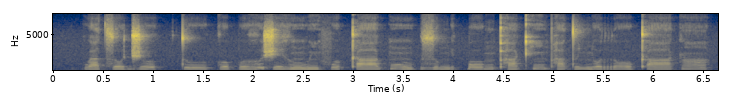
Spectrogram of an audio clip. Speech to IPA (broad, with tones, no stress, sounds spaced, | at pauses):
kʷ a˨ t͡s o˨ d͡ʒ ʊ˨ | t uː˨ k o˨ p ʊ˨ ɣ ʊ˦ ʃ e˨ ɣ ũ˨ β ĩ˨ f ʊ˦ kʼ aː˦ kʷ ũ˦˨ | z u˨ ŋ e˦ k͡p oː˦ ŋ pʰ a˨ kʰ ĩ˦ pʰ a˨ t ʊ˨ ɲ o˦ r oː˨˦ kʼ aː˨ k ã˨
